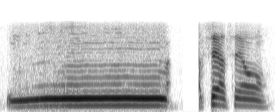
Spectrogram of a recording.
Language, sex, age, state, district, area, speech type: Assamese, male, 18-30, Assam, Sivasagar, rural, conversation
